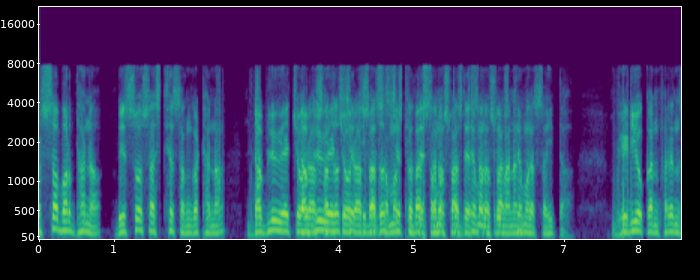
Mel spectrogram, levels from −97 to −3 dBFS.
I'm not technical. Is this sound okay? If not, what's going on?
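No, there are three separate problems in this speech clip.

From 2.37 to 2.94 s and again from 7.0 to 7.89 s there is processor overload crackle: the computer fell behind on dozens of very short audio chunks, about 1.5 ms each, and replayed scraps of older sound. Unlike a single click or dropout, it's a gritty tearing spread over most of a second, and it stops once the load eases.

From 3.47 to 6.55 s there is a doubled audio track. A second, equally loud copy of the speech runs about 0.7 s behind the first, most likely because the sound was recorded twice through a slower path. Unlike a room echo, it doesn't fade or sound roomy, and it starts and stops abruptly.

At 5.11 to 5.17 s there is VoIP packet loss concealed by the speech codec. One 20 ms piece of the call was lost in transit, and the decoder filled the hole by guessing from what came just before. It's heard as a brief stretched, smeared patch rather than silence, and the speech stays weak or distorted for a moment afterwards.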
